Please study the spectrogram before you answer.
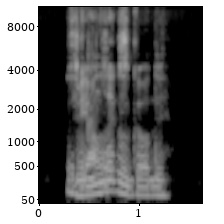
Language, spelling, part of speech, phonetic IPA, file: Polish, związek zgody, noun, [ˈzvʲjɔ̃w̃zɛɡ ˈzɡɔdɨ], LL-Q809 (pol)-związek zgody.wav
